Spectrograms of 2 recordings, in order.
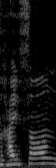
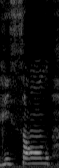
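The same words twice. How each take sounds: First: Rhysand said Raï-sande with an English "ai" vowel; English-style name. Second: Rhysand said Riss-ande with a short i; French-style name. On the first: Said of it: "y en a qui disent Rhysand". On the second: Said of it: "d'autres qui disent Rhysand". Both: Shown as a demonstration.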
